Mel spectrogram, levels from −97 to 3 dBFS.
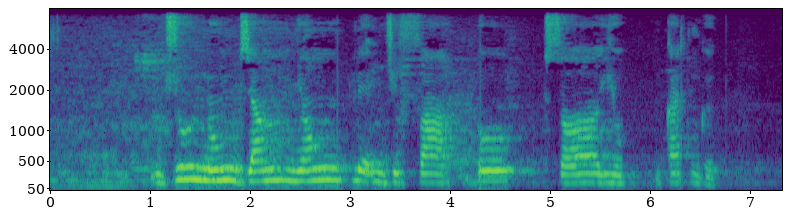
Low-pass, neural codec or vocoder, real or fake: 7.2 kHz; vocoder, 24 kHz, 100 mel bands, Vocos; fake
